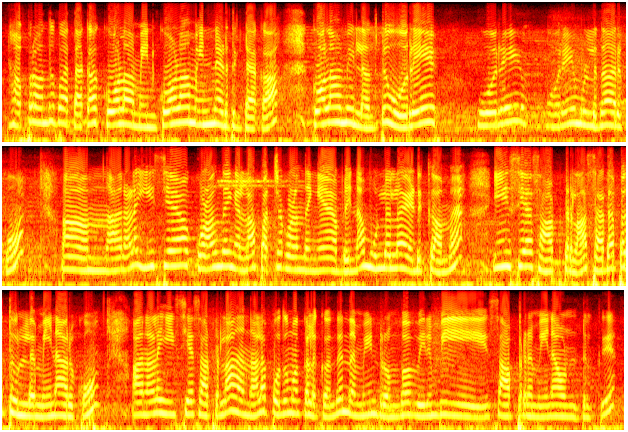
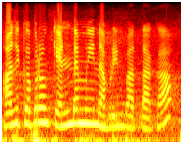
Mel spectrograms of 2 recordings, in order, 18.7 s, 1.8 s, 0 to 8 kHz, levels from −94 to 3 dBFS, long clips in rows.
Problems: background sounds at intervals, echo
